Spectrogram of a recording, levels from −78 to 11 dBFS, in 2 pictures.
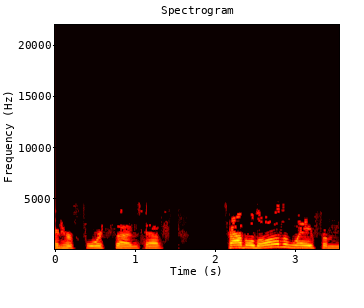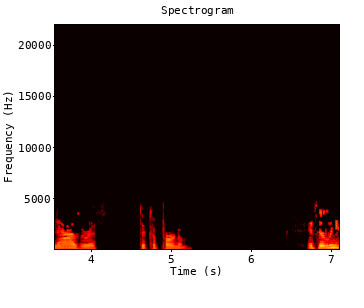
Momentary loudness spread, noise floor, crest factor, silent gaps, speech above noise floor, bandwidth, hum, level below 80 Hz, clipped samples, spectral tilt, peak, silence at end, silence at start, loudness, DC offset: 16 LU; under -90 dBFS; 18 dB; 1.45-1.50 s, 1.69-2.04 s, 4.28-4.58 s, 5.27-6.41 s; over 67 dB; 4.7 kHz; none; -68 dBFS; under 0.1%; -5 dB/octave; -6 dBFS; 0 s; 0 s; -24 LUFS; under 0.1%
